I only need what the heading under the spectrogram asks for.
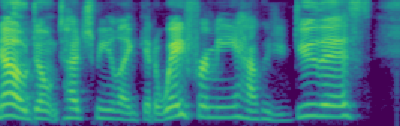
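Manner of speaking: put-on panicked, freaking-out voice. Recounting a film scene, imitating a character freaking out. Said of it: "So she's freaking out".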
